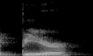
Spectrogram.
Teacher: accents of new zealand are generally non-rhodic meaning that r is not pronounced at the end of a syllable but is rendered as a vowel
